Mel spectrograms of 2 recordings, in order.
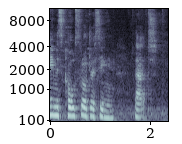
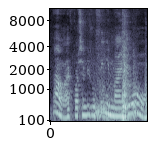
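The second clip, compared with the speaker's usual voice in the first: usual speaking voice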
